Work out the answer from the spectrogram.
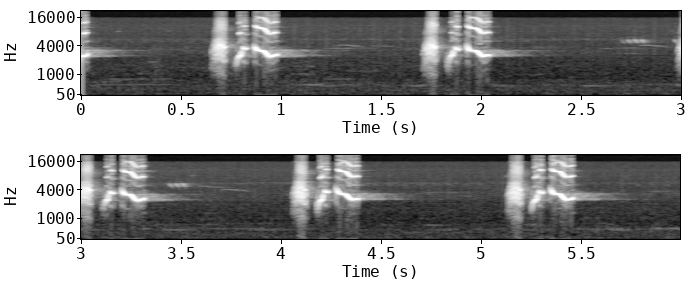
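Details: Sooty-headed bulbul song meant to draw wild birds that answer and approach: short bubbly three-note phrases with a rising twist, repeated about once a second, five times.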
